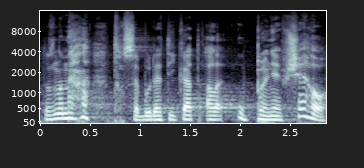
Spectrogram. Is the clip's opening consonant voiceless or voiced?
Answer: voiceless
